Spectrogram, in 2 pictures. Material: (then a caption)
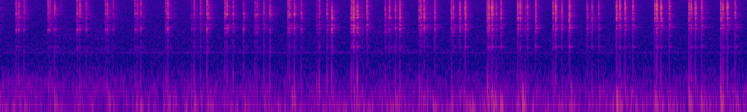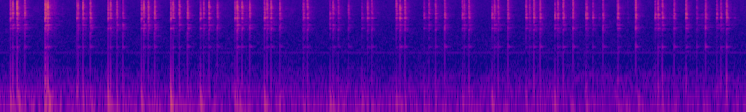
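Metal. A small, hollow metal Fanta orange soda can is held in the hands and tapped quickly with fingertips and nails. The result is a rapid, steady stream of short ticking taps, with low, dull thumps under bright metallic clicks that die away almost at once, over a faint constant tone.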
